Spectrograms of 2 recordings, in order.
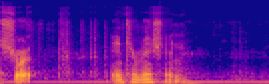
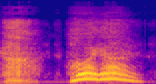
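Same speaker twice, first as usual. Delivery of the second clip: starstruck gasp; 3 dB louder, much slower than usual. Retold or imitated. Fan gasps on recognizing him.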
